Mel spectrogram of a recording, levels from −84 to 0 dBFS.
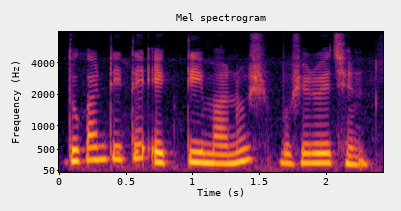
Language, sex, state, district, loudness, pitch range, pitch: Bengali, female, West Bengal, Alipurduar, -17 LUFS, 205-250 Hz, 215 Hz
